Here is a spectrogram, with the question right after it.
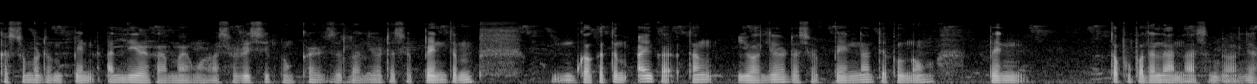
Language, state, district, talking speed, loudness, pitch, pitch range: Ao, Nagaland, Dimapur, 160 wpm, -24 LUFS, 100 Hz, 95-105 Hz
